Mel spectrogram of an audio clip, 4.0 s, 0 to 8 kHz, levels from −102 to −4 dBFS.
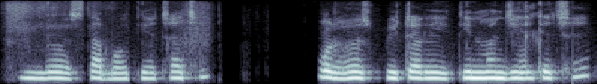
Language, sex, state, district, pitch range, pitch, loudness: Maithili, female, Bihar, Samastipur, 215-225 Hz, 220 Hz, -16 LUFS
